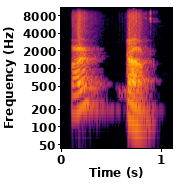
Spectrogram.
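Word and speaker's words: perturb: ठीक है, पर्टर्ब, are silent रहेगा।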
